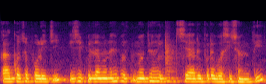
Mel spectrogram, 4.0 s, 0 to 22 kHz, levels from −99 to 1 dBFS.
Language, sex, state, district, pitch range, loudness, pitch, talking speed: Odia, male, Odisha, Nuapada, 140-145 Hz, -12 LUFS, 145 Hz, 135 wpm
